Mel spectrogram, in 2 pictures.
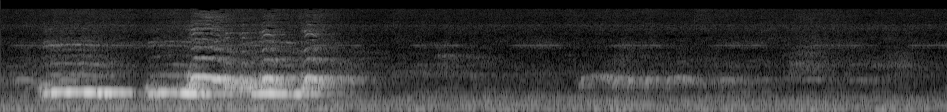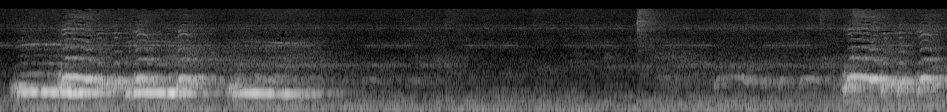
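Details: Song of a local zebra dove, used to lure young birds and encourage lazy singers: a burst of low coos with bright rolling notes, a softer higher tone, then the phrase repeats about every five seconds.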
